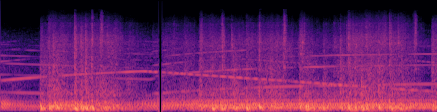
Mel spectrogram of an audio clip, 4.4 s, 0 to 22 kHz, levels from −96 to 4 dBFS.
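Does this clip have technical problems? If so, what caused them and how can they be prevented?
Yes. A gap between stream segments occurs from 1.58 to 1.62 s: a hard-edged silence of about 33 ms. Two segment timestamps, which fit 4-second segments, fail to meet, and the player fills the gap with silence. No audio is lost. Keeping segment timestamps exactly contiguous when packaging prevents this.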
